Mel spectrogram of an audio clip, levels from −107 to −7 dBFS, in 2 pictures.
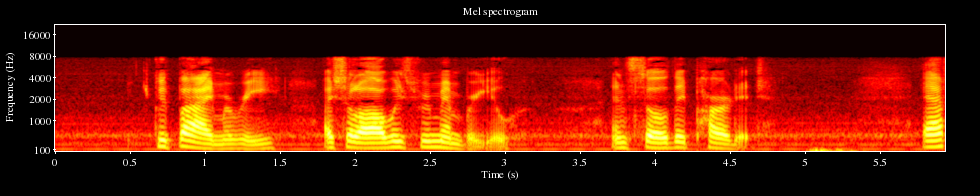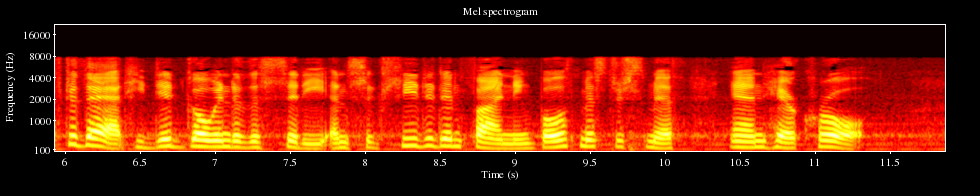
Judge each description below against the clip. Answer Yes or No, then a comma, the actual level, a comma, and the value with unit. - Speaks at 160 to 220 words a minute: No, average, 150 wpm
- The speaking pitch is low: No, medium, 180 Hz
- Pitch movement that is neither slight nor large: Yes, average, 4.4 semitones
